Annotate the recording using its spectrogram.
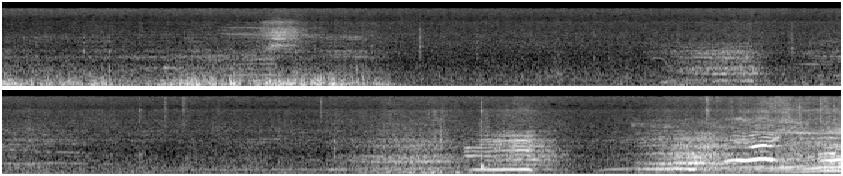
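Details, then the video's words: Limousin cattle used for grazing in the Hunzedal, moving in winter from the polder to a deep-litter barn; faint moos at first amid rustling noise, then rising, louder overlapping moos toward the end. "Wintertrek Limousin koeien: van polder naar potstal"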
